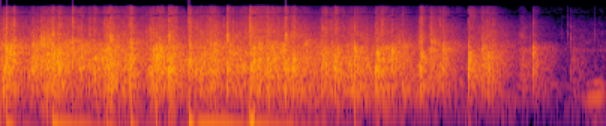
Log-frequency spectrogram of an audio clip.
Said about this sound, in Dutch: Heel erg bedankt daarvoor en een groot applaus voor uw inzet.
